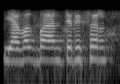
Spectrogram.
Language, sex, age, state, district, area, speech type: Kannada, female, 30-45, Karnataka, Bidar, urban, conversation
